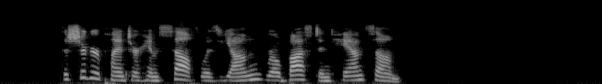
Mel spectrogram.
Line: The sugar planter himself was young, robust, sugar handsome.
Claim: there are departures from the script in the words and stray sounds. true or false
true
